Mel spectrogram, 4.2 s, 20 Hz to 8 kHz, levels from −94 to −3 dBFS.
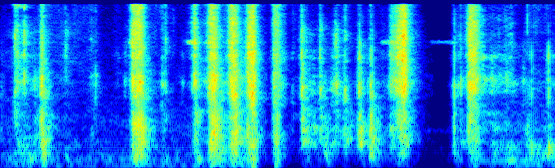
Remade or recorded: remade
